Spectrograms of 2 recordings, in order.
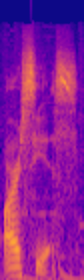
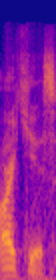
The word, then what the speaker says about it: Arceus: the god Pokemon itself we have arus or archus however you want to pronounce it both ways are Cannon so that is archus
